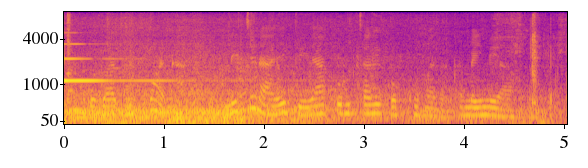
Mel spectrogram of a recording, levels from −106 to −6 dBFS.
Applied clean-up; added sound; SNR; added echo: none; Piano + Engine; -4 dB; none.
